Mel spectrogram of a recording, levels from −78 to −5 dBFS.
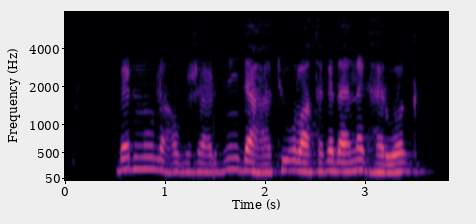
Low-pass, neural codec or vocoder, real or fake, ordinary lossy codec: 7.2 kHz; none; real; MP3, 48 kbps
